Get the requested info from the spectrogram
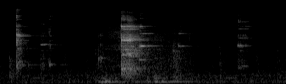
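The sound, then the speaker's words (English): Several glasses clink together in a celebratory toast in quick succession, bright ringing taps clustered near the start and middle with one last clink trailing after, moderately loud. “So to Michael and Ma. Cheers. Cheers. Cheers.”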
